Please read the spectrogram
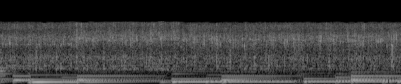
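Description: Chicken pieces sizzling steadily as they fry in hot oil in a nonstick pan, turned with a slotted steel spatula. Soft background music of held low notes plays underneath.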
